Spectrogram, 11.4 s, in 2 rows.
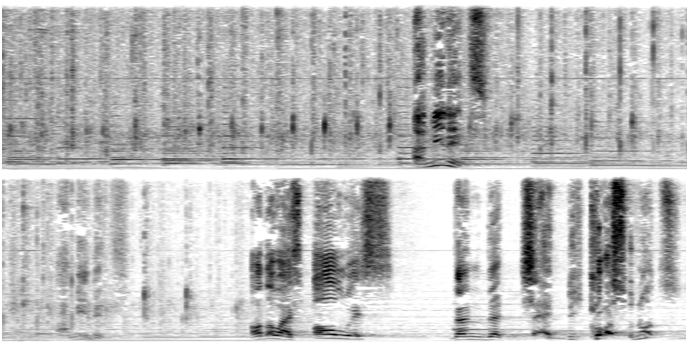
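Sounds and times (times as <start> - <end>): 
audience clapping: 0.0 - 8.5
speech: 3.5 - 4.2, 7.8 - 11.4.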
